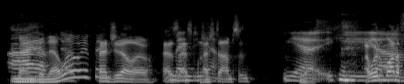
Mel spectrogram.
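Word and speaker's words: Manganiello: as a high school student yeah joe magnio magniello did i say it right manganello yeah i wouldn't want to fight him that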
